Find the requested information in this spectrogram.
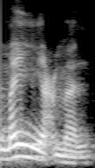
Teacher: Hilang suaranya, suara huruf nun-nunnya. Karena kenapa? Karena telah terjadi suatu pengidghaman dari huruf nun dimasukkan dalam huruf ya. Setelah dimasukkan, maka menjadi satu huruf yang bertasydid. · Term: idgham bi gunnah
